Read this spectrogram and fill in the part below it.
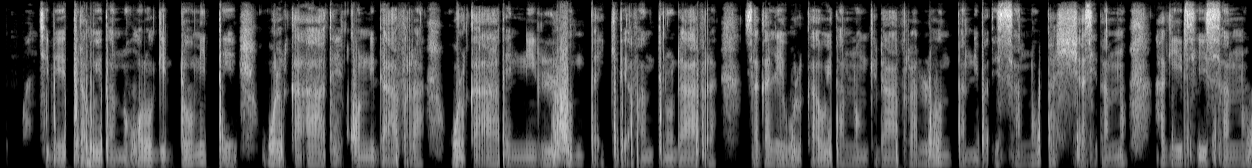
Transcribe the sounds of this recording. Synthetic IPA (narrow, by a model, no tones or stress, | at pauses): mɐnt͡ʃːɪbe̞ːt̪ːɪɾɐ̰ʔʊjɪt̪ɐnːɔhɔɾɔɡɪd̪ːoːmɪt̪ːeːwɔlkʼɐ̰ʔaːt̪ɛ̥kʰɔnːɪd̪a̰ːfɪɾɐwɔlkʼɐ̰ʔaːt̪ɛnːɪloːnt̪ɐɪkːɪ̥t̪ɪɐ̰fɐnt̪ɪnʊd̪aːfɪɾɐsɐɡɐle̞ːwɔlkʼa̰ʔʊjɪt̪ʰɐnːɔŋkɛd̪aːfɾɐ̰loːnt̪ɐnːɪbɐt̪ʼɪsːɐnːɔt̪ʰɐʃːɐ̰sɪt̪ɐnːɔhɐɡiːɾsiːsːɐnːɔ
